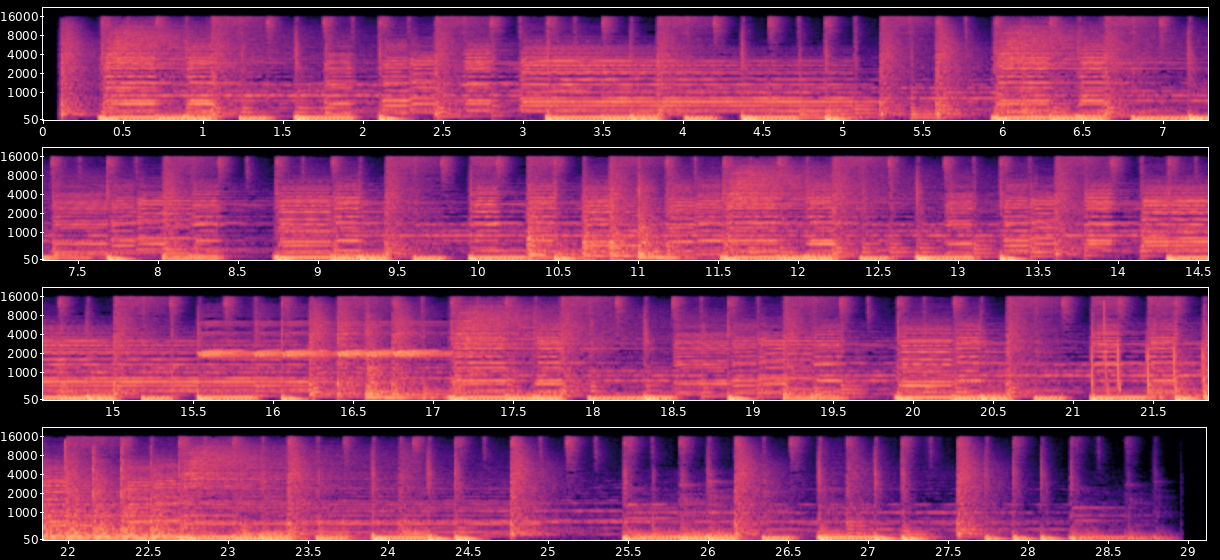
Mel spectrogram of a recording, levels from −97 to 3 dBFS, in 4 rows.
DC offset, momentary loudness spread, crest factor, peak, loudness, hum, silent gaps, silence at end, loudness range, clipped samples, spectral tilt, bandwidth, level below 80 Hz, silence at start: under 0.1%; 7 LU; 14 dB; -2 dBFS; -17 LUFS; none; none; 0.25 s; 3 LU; under 0.1%; -4.5 dB/octave; 16.5 kHz; -18 dBFS; 0.1 s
